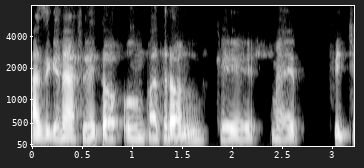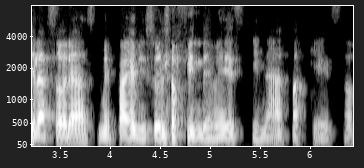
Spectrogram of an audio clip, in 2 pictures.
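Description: A man's ordinary speaking voice, fairly low in pitch. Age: young. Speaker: podcast co-host. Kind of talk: casual chat. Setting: at home during quarantine. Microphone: audio problems.

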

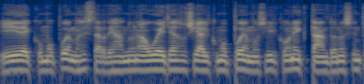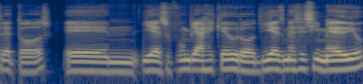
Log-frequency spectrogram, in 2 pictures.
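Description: This is a man with a medium pitch. His intonation is monotone and flat. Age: 20s. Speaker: motorcycle event organizer. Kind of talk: casual interview.

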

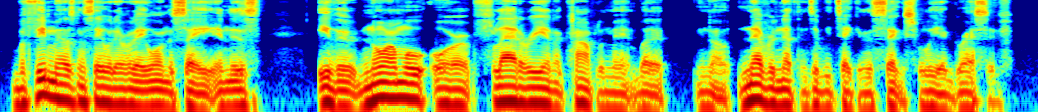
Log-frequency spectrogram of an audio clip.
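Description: A man speaks with an American accent. His voice is very deep and low, with a dark, mellow tone. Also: ordinary pitch variation, moderate pace. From US Midwest, Cincinnati, Ohio. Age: 30s. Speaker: podcaster. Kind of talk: casual monologue.

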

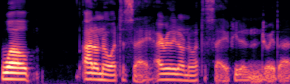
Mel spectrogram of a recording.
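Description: A woman's voice over a quiet background. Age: 20s. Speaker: podcast host. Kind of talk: casual monologue. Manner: animated.

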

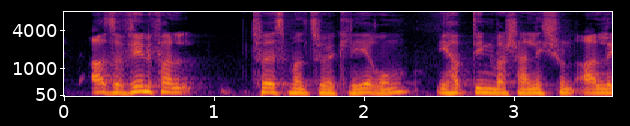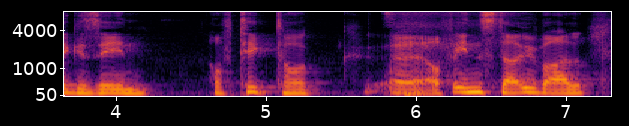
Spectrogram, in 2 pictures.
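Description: A man's dark, mellow voice at medium pitch, moderate in pace, with fairly even intonation and very even loudness. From Switzerland. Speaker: podcast host. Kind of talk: casual chat. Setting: barber shop.

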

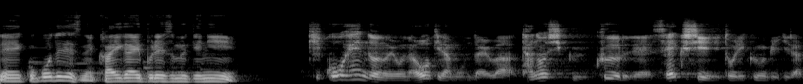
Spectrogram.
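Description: The speaker is a man with a moderate tempo. His volume rises and falls dramatically. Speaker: podcast host. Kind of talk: casual solo talk.

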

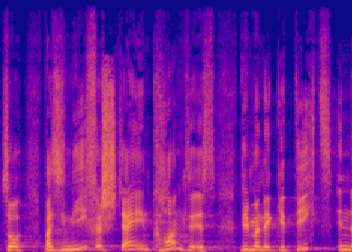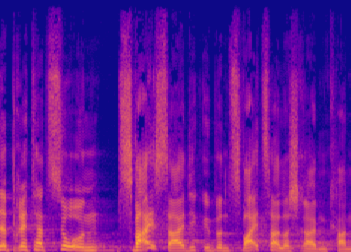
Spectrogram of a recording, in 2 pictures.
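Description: A man with a Swabian accent, animated in tone, at a moderate pace. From Swabia, southern Germany. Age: 40s. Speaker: pastor. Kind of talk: sermon. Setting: church.

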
